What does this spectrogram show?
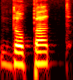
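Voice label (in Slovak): "dopad", Slovak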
